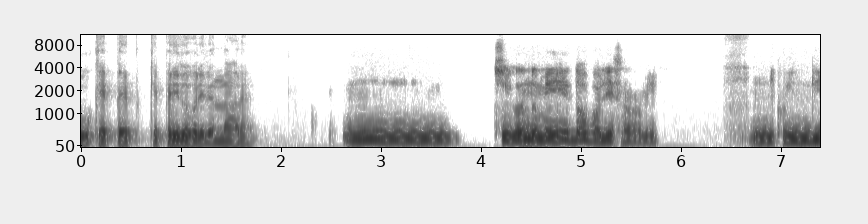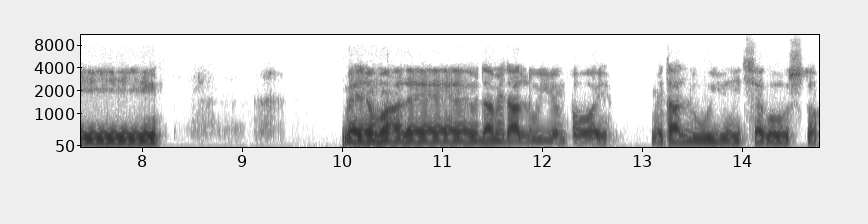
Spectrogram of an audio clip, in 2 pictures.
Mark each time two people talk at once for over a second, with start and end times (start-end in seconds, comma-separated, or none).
none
